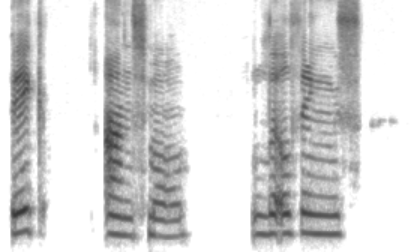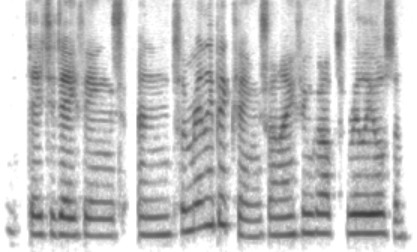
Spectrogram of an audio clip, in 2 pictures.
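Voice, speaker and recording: Young woman from Wales, Welsh first language, earnest and upbeat, mid-pitched, close dry recording. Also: darkish tone, no echo, muffled recording. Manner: earnest, upbeat, laughs often. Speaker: young carer guest. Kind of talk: interview answers.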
